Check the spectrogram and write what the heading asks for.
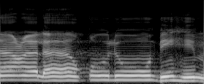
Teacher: ഖാഫിന്റെ മഖ്റജോ? നാവിന്റെ മുരടും മേലെ അണ്ണാക്കിന്റെ മാംസള ഭാഗവും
